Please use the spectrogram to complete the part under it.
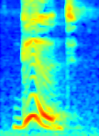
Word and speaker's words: good: Good, que significa bom, good, G-O-O-D, e book, B-O-O-K. Sempre que eu tiver dois O's, O-O, eu pronuncio como U. Good, book, ok?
